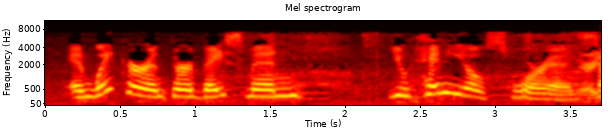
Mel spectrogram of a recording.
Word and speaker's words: Eugenio Suarez: But how do you say his name? – Eugenio Suarez.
